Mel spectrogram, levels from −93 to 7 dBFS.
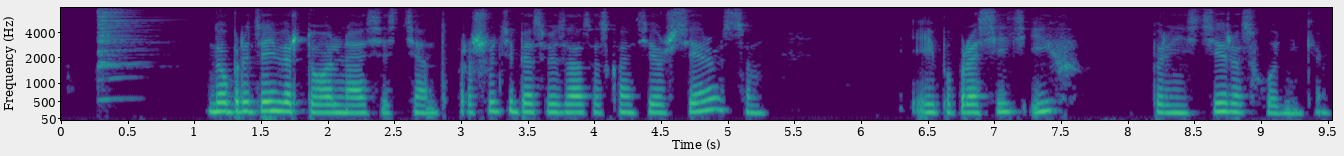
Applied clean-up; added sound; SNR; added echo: classical method spectral subtraction.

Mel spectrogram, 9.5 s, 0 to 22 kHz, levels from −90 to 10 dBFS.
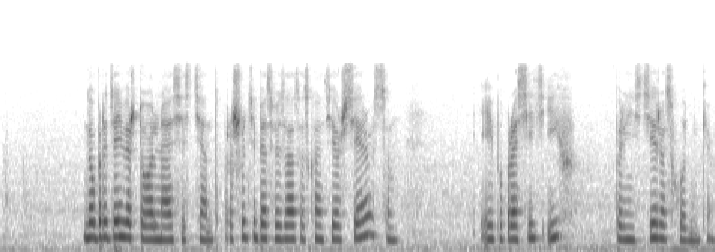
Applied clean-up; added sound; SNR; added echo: none; none; none; none.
